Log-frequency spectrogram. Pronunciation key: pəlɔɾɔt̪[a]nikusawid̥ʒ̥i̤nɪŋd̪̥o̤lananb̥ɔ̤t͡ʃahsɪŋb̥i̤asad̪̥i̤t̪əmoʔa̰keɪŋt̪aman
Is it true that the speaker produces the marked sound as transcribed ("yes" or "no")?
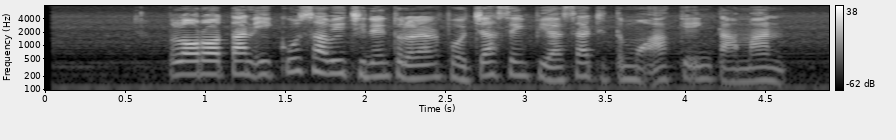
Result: yes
